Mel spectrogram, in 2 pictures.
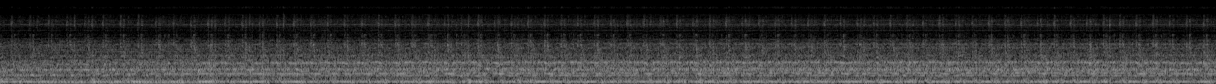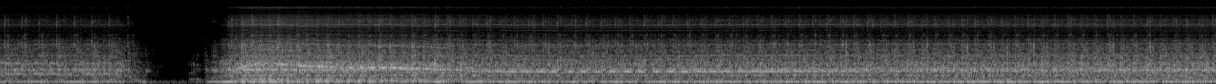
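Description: Sewing machine stitching fabric, a steady close mechanical hum and rapid knocking drone running on, broken by a brief pause near the middle before resuming at the same pace, heard without talk.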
